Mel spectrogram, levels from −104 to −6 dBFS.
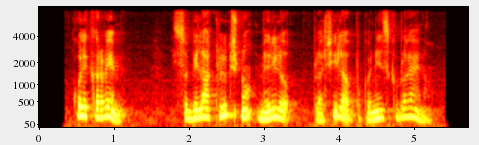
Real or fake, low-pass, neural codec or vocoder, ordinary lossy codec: real; 7.2 kHz; none; none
